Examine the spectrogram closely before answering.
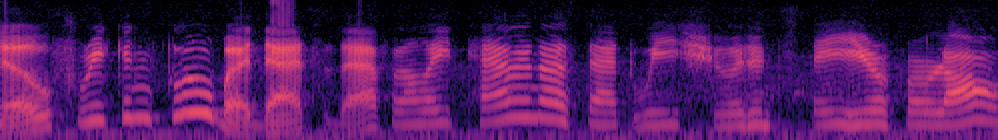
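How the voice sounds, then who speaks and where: Using a put-on character voice, a woman talks in a high pitch at a moderate pace with hardly any pauses. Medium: audio drama. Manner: nervous, stammering.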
